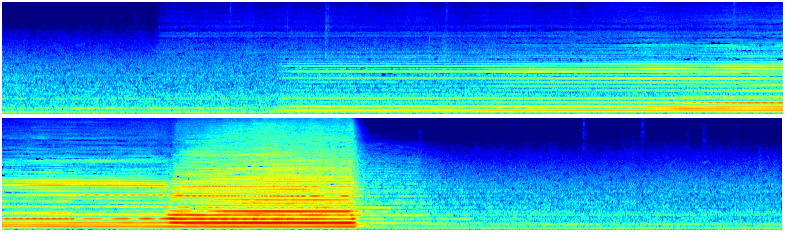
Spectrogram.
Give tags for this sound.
field-recording; ferry; foghorn

